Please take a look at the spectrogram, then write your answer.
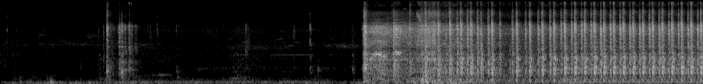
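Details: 2002 Chevrolet Equinox with 3.4 (3400) V6 starting up: after the starter it fires and a sharp, fast, regular knock about three per second rides over the idle; badly knocking, junk engine.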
